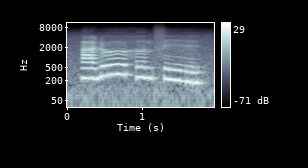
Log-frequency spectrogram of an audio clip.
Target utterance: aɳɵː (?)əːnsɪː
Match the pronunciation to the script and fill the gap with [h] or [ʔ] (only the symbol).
h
